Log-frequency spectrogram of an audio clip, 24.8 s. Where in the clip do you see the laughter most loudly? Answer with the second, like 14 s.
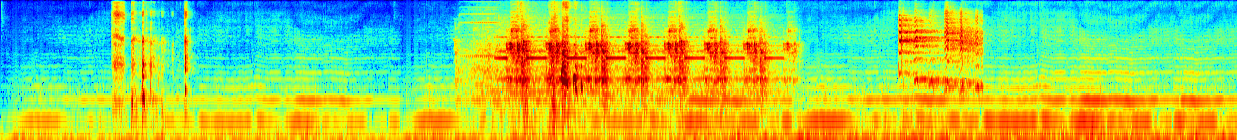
11 s.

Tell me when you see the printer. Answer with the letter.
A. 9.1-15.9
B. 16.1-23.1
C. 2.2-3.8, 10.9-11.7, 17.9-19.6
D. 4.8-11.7
A.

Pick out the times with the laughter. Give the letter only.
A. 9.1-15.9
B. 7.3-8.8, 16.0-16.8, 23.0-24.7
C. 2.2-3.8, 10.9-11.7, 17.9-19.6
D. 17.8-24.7
C.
